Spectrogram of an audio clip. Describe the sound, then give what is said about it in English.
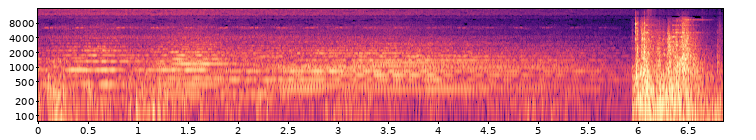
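A great palace door swings open with a long, steady, groaning creak lasting several seconds, then a sudden loud, broad burst of noise as it reaches its end. “Inside the palace, the great door opens”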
